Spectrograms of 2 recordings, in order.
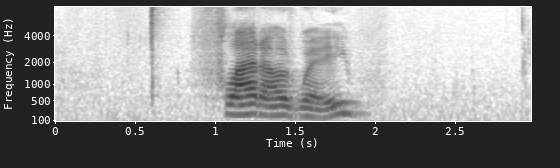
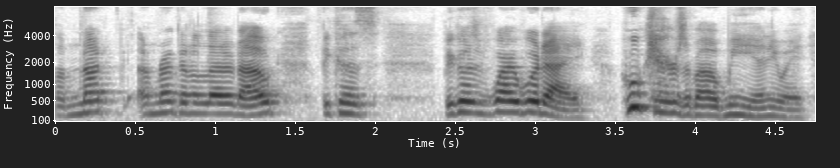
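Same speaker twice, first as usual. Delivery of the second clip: mock panicky Cancer; 7 dB louder than usual. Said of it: "They're like".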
